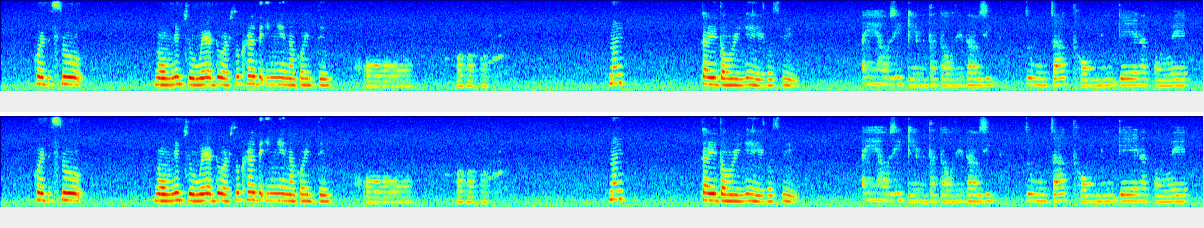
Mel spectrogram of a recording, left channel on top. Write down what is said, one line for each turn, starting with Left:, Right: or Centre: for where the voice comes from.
Right: ꯑꯈꯣꯏꯗꯁꯨ ꯅꯣꯡꯗꯤ ꯆꯨꯋꯦ ꯑꯗꯨ ꯑꯣꯏ ꯆꯨꯈ꯭ꯔꯗꯤ ꯏꯪꯉꯦꯅ ꯑꯩꯈꯣꯏꯗꯤ
Centre: ꯑꯣ ꯍꯣ ꯍꯣ ꯍ‌ꯣ
Right: ꯅꯪ ꯀꯔꯤ ꯇꯧꯔꯤꯒꯦ ꯍꯧꯖꯤꯛ
Centre: ꯑꯩ ꯍꯧꯖꯤꯛ ꯀꯦꯝꯇ ꯇꯧꯗꯦꯗ ꯍꯧꯖꯤꯛ ꯇꯨꯝ ꯆꯥꯛ ꯊꯣꯡꯒꯦꯅ ꯇꯧꯋꯦ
